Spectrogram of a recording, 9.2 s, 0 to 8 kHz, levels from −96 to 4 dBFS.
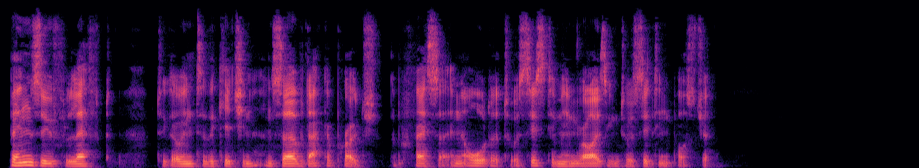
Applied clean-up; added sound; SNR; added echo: neural mask model Resemble Enhance denoiser.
